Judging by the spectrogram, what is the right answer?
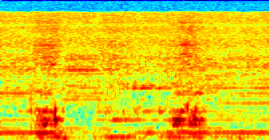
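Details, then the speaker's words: Household fan taken apart: with power on, the motor gives a steady electrical hum but the shaft won't turn because it is very stiff, even by hand. On high it spins but still catches. "so if I turn on the motor you can hear it actually humming this car's dri by it just the right time but you can see that the shaft just isn't spinning at"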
